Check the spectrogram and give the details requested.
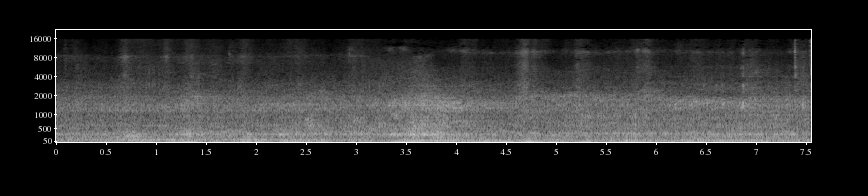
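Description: Outdoor street noise with a motor vehicle engine running steadily, swelling briefly about halfway through.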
